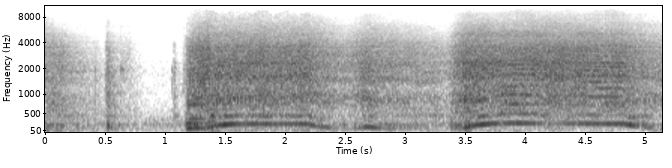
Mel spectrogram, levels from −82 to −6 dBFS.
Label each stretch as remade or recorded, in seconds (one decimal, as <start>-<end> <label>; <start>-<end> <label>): 0.0-0.8 remade; 0.8-2.2 recorded; 2.2-5.1 remade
